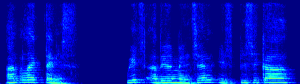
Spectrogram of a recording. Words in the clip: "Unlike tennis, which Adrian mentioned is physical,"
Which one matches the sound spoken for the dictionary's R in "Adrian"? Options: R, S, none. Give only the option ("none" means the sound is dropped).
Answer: none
